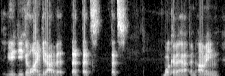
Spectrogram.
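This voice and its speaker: A man with an extremely deep voice that still carries a bright, forceful edge. He talks in a casual podcast style, stopping and restarting his thoughts as he goes. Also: fairly even intonation, normal speed. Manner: hesitant, restarts his sentences often. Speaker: podcast co-host. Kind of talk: casual chat.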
